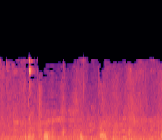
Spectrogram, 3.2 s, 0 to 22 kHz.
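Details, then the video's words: Black tri Australian Shepherd puppy, born 11/13/08, singing while eating dinner: a few soft, whiny, rising yips and whimpers spread over a few seconds indoors, with a sharp click and faint human talk behind. "puppy sings for dinner"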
